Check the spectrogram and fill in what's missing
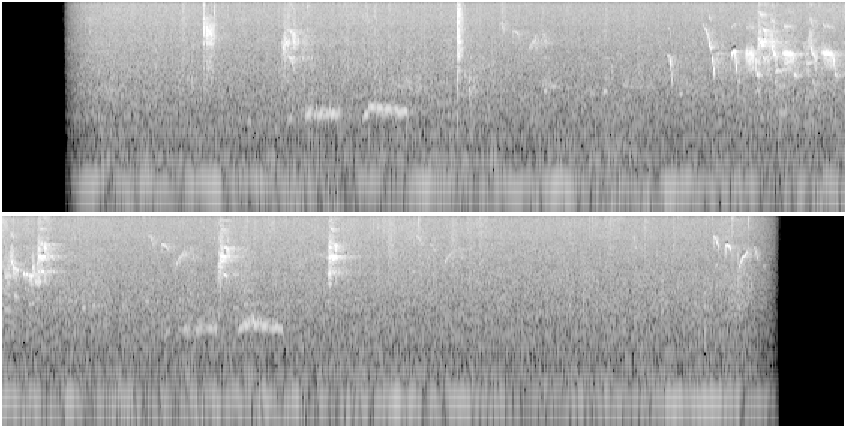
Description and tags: ambient sound
residual noise / Atmospheric with birds in the background
Atmosphere, Farm, Field-Recording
